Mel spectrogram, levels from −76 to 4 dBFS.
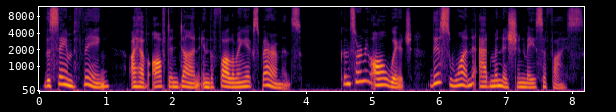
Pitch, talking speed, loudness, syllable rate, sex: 215 Hz, 140 wpm, -18 LUFS, 4.8 syllables/s, female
